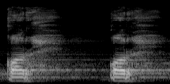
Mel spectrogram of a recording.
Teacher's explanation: اصابہم القرح، قاف کو پر پڑھنا ہے، را کو بھی پر پڑھنا ہے، اور یہاں پر اگر وقف کریں گے تو ہا کی آواز کو ظاہر کرنا ہے، ہا کا جو ہے پیش سکون سے بدل جائے گا اور ہا کی آواز کو ظاہر کریں گے، جیسے قرح قرح، اس طرح ایسے نہ ٹھہرنا بہتر ہے یہاں پر۔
